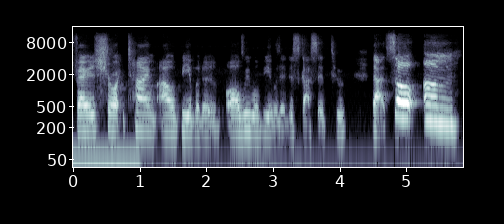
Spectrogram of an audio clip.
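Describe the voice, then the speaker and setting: A tired middle-aged woman from Liberia, giving a relaxed, chatty talk over a laptop video call from a home study. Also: on the low side, moderate pace, vocal fry, no echo. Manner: relaxed, chatty, laughs often. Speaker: guest speaker.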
